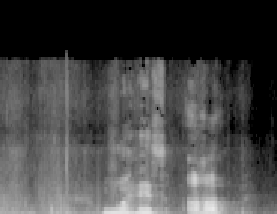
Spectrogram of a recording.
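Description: A young man speaks close to a phone microphone in a playful sing-song voice.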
